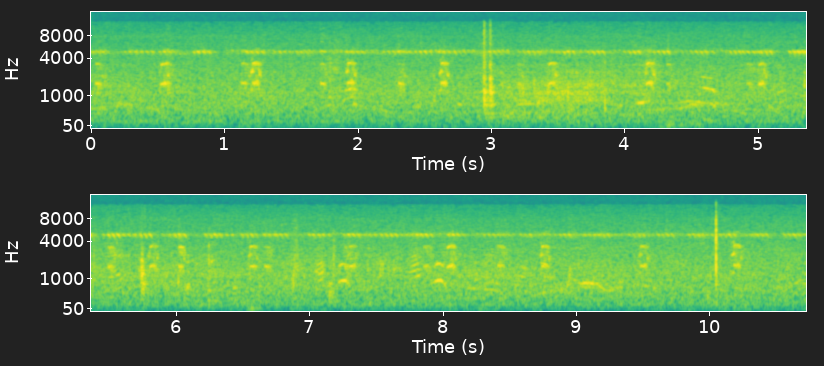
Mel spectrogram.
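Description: Faint outdoor bird calls: short chirps repeating about twice a second over a steady high-pitched whine, with two sharp clicks, one about three seconds in and one near the end.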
